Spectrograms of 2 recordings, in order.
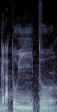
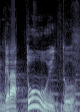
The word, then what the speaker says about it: gratuito: O U e o I ficam na mesma sílaba e o U é mais forte do que o I, certo? Então é gratuito, mas não tem acento.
